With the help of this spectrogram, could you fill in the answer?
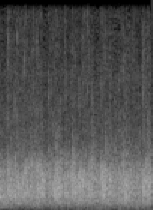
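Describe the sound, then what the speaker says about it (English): A gala audience applauds at a live event with steady, even clapping that goes on for the whole stretch, moderately loud and with no voices on top. "we should clap"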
